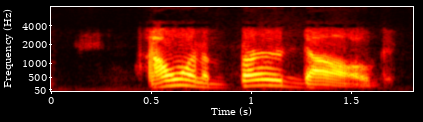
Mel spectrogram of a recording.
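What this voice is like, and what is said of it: Put-on Southern US accent. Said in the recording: “I'm going to do my best Southern accent”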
